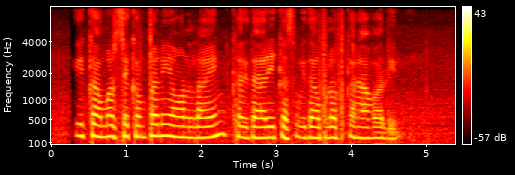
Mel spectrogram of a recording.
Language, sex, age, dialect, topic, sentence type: Bhojpuri, female, 41-45, Western, banking, statement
